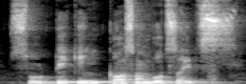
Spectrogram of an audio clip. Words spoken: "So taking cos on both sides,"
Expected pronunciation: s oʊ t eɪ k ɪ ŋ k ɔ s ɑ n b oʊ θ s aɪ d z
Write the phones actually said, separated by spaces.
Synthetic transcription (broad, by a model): s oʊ t eɪ k ɪ ŋ k ɔ s ɑ n b oʊ t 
